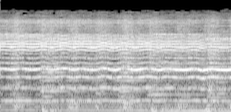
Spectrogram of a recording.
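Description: A young girl singing a long held note with vibrato into a microphone, over instrumental accompaniment.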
